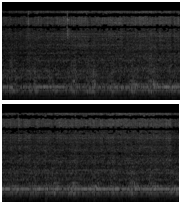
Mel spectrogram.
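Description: Electric stainless-steel meat grinder running with a steady motor hum while grinding chunks of raw meat into mince.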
